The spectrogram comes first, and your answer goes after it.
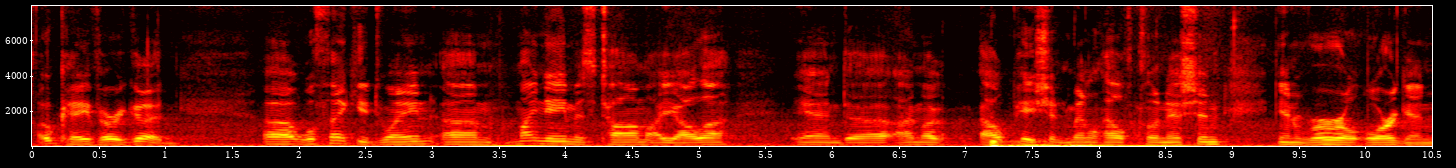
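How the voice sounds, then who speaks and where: At a fairly slow pace, a man with an unremarkable speaking voice and medium pitch talks with fairly even intonation but big swings in loudness. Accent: American. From Southern California. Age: 60s. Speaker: mental health clinician. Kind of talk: interview podcast. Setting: live on-location recording at a conference.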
